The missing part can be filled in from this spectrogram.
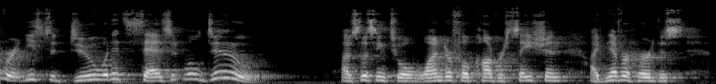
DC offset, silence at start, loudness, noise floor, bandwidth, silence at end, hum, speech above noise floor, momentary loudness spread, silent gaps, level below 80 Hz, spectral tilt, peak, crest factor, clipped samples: under 0.1%; 0 s; -20 LUFS; -59 dBFS; 15 kHz; 0.3 s; none; 40 dB; 9 LU; none; -60 dBFS; -5 dB/octave; -4 dBFS; 16 dB; under 0.1%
